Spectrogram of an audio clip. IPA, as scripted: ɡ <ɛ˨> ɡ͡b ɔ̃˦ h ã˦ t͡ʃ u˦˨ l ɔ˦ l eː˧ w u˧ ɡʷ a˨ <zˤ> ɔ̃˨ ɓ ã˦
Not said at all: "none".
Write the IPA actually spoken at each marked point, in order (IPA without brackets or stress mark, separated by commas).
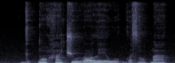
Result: ɛ˨, z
